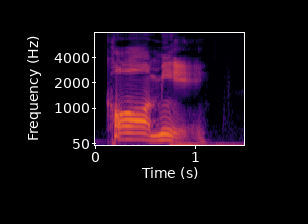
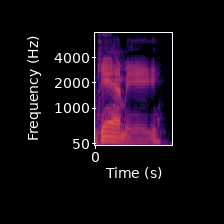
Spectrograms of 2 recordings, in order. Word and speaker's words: kami: caught no call me call me isn't that that's the that's the way you're supposed to say it right caw me because when i say kami kami is the one that everyone said was not the correct pronunciation especially for japanese so that's when i'm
